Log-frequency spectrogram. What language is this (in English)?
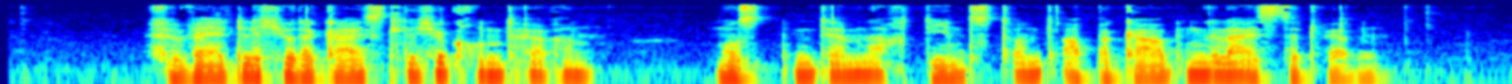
German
